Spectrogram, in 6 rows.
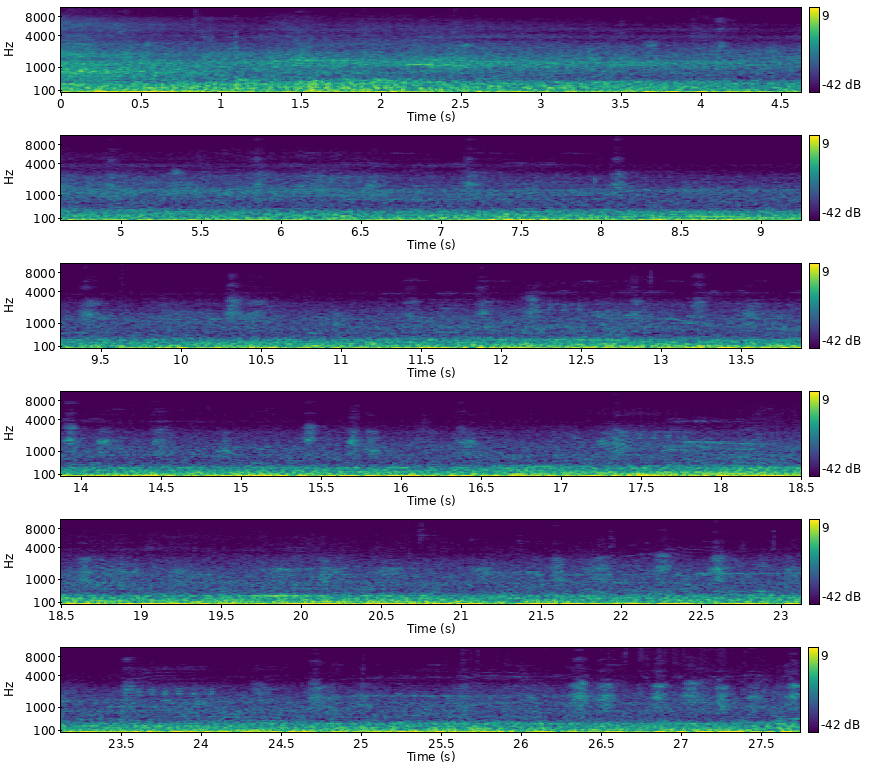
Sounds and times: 1.4s 10 magpies in a tree 27.7s

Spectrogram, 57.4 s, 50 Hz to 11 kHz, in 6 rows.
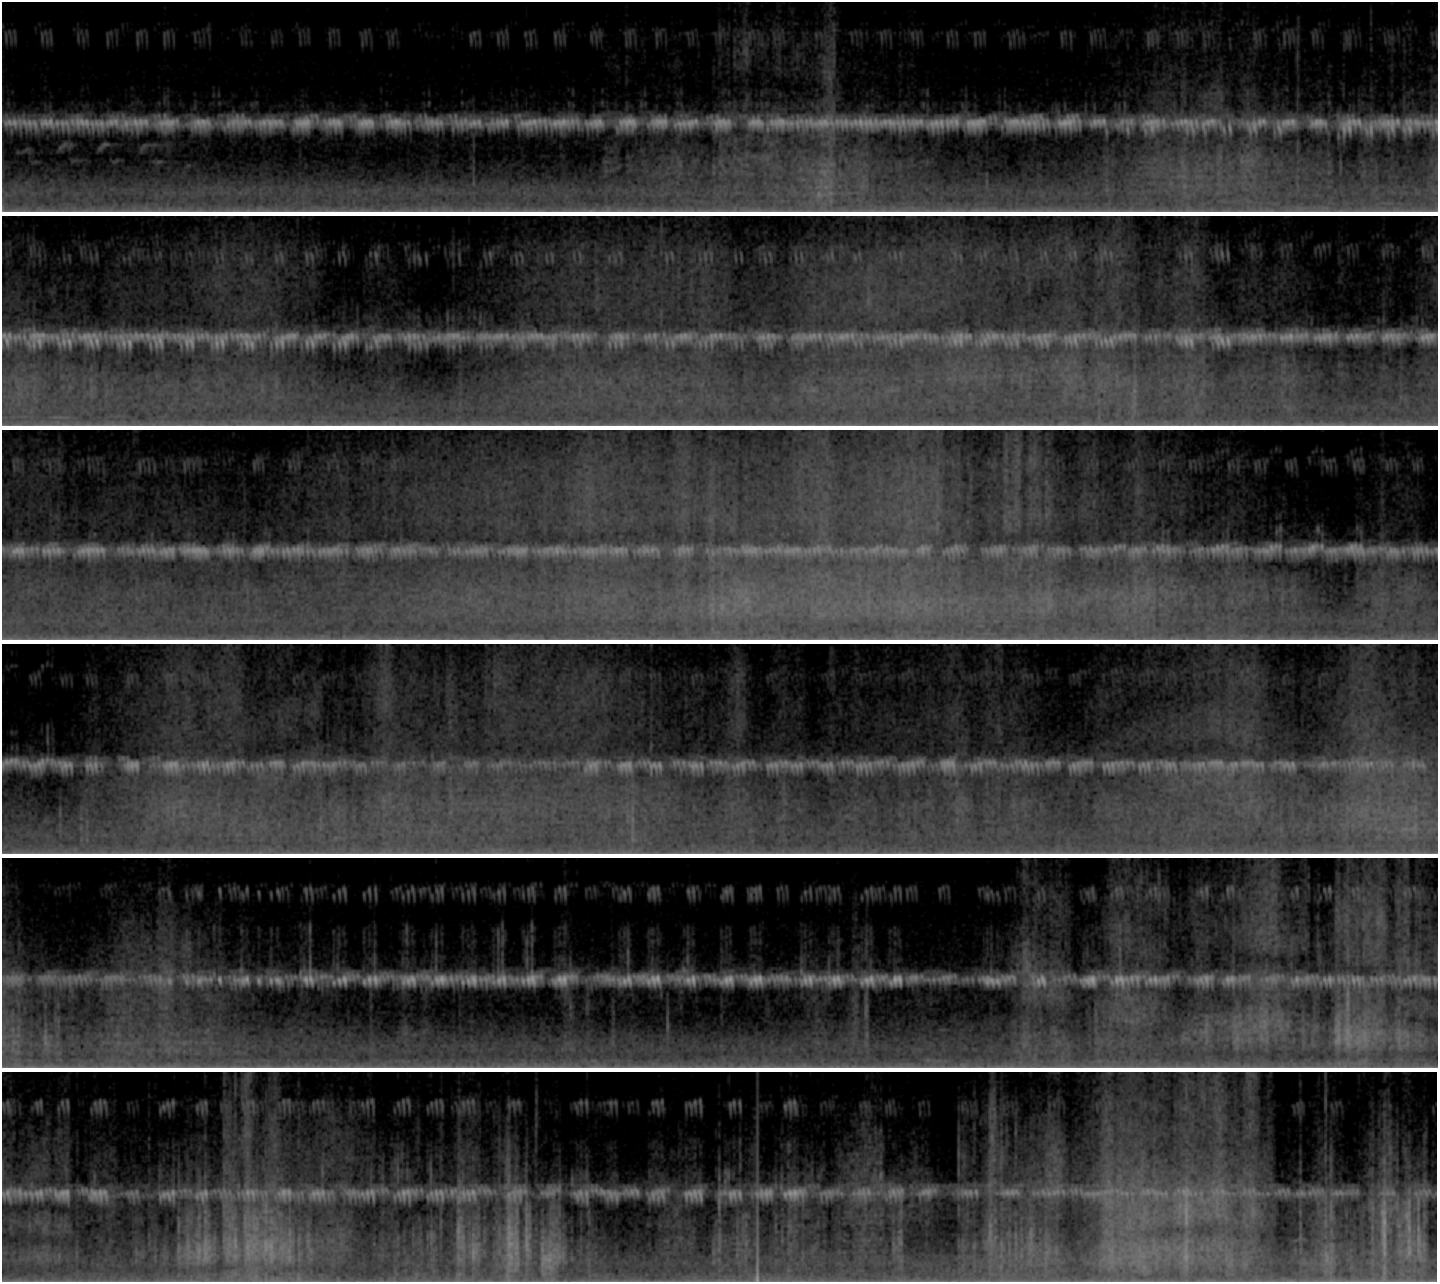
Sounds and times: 0.0s crickets 57.4s
3.7s wind through paper and grass ears 40.9s
42.3s wind through paper and grass ears 57.4s
45.0s walk with two long strips of thin paper 57.4s

